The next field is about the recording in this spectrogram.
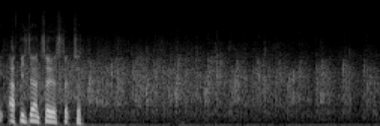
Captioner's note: applause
